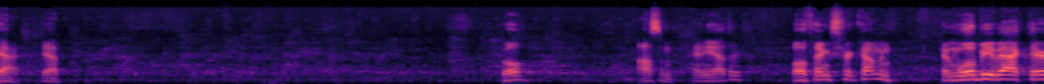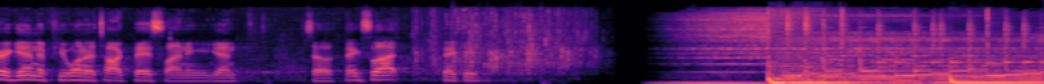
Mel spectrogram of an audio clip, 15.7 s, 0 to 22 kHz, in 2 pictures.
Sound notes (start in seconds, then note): 10.8 audience applauds; 12.9 lively music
